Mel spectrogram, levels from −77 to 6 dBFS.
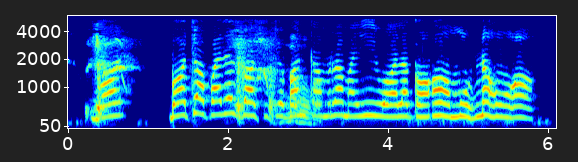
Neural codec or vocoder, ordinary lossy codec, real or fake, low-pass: none; MP3, 32 kbps; real; 5.4 kHz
